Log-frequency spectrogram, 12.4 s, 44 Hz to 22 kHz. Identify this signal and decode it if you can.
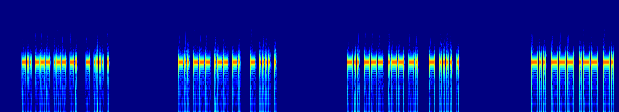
Morse code, heard as a keyed tone, about 35 wpm, 700 Hz. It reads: DOWN THE DOWN THE DOWN THE DOWN
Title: Speed-Racing - Sets of 2 Words 30wpm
